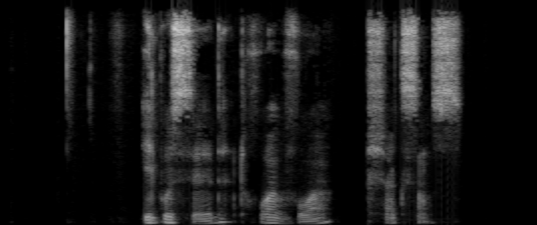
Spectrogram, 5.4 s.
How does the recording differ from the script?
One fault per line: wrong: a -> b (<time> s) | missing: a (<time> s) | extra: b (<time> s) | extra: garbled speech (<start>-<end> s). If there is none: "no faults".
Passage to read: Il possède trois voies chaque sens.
no faults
